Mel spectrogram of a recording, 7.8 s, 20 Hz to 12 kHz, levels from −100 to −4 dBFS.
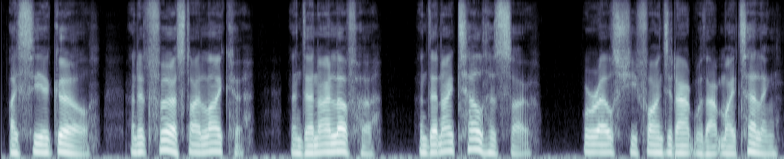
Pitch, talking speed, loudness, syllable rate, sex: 120 Hz, 215 wpm, -17 LUFS, 5.3 syllables/s, male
